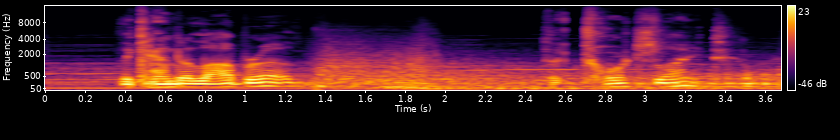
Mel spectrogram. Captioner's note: thunder; timpani roll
